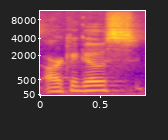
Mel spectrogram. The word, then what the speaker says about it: Archegos: event recently of um i believe the pronunciation is archigos capital yes that's right so arcagos capital um a family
